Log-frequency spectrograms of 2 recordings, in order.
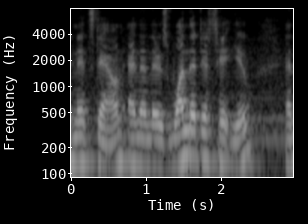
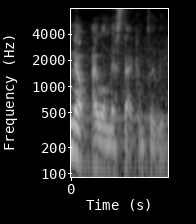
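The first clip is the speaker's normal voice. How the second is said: ordinary talk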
